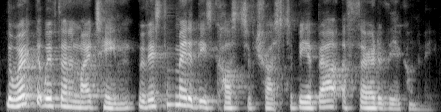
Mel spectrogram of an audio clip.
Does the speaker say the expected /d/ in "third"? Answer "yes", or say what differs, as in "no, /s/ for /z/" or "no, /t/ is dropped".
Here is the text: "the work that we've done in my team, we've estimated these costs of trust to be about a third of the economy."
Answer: yes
